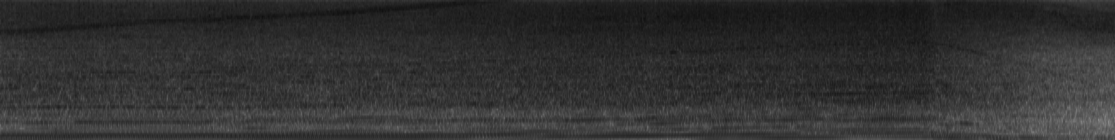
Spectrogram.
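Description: A car engine revs hard, then drops off.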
